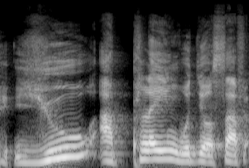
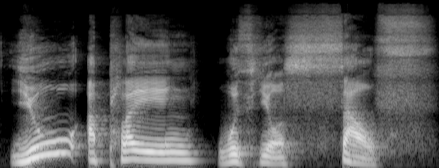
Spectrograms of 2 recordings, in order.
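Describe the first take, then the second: First: Said in the usual way. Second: Each word slowed right down and weighed; slow emphatic. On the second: Shown as a demonstration. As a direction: spell it out slowly, like a warning. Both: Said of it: "It's all that I'm going to say".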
